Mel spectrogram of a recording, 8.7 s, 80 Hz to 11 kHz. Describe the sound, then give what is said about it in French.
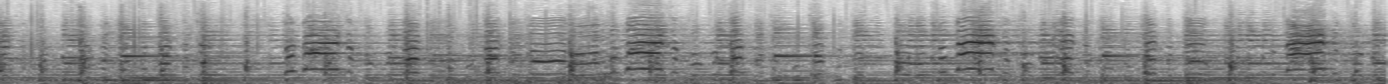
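Four or five white hens, circled around the listener, cluck busily, their short, choppy calls overlapping in a steady, crowded chatter with brief higher squawks rising now and then. “il y a 4-5 poulettes blanches, la falle en l'air, qui ont formé une manière de cercle autour de moi”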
